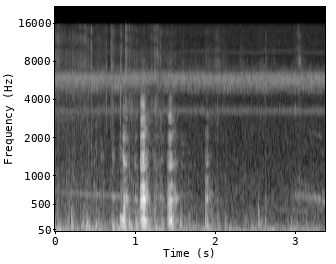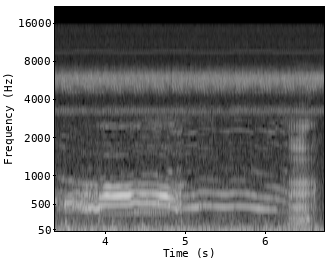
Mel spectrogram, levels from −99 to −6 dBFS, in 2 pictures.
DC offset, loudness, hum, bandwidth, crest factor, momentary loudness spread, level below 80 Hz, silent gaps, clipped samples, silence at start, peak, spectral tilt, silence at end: under 0.1%; -31 LUFS; none; 16 kHz; 28 dB; 17 LU; -44 dBFS; none; under 0.1%; 0 s; -2 dBFS; -4.5 dB/octave; 0 s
